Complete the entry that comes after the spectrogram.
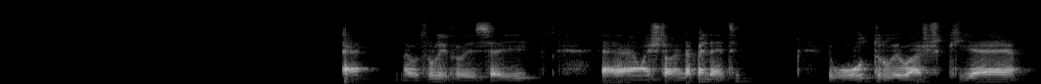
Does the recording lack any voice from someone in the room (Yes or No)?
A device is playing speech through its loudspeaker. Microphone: Yes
